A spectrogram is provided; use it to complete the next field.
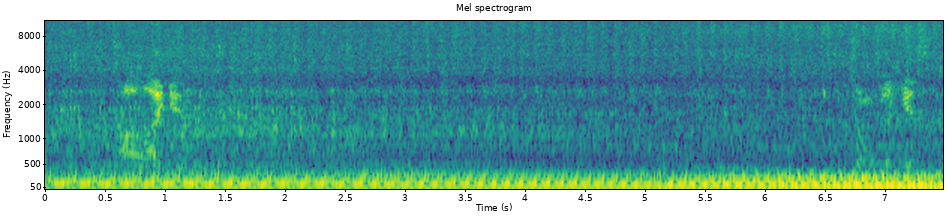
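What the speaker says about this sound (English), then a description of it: "We're about to go ahead and start it with no mufflers." A 2018 Camaro engine idles without mufflers, a loud, steady, raw low rumble throughout with a faint rise near the end, and people talk over it.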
